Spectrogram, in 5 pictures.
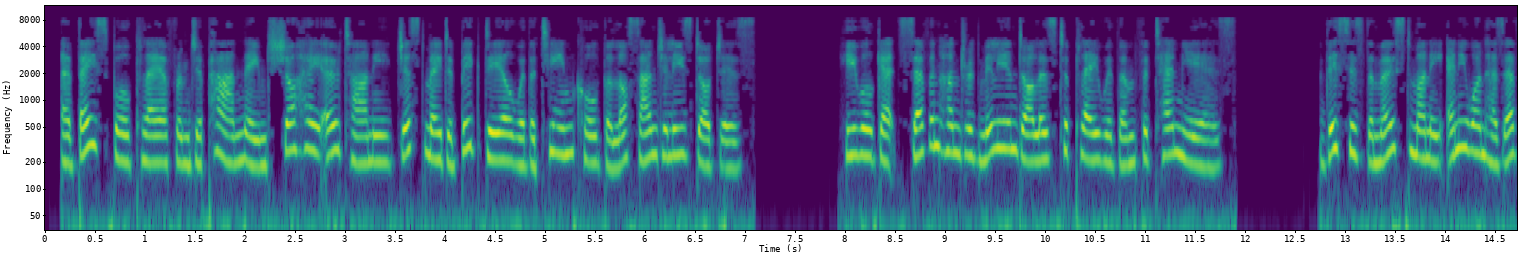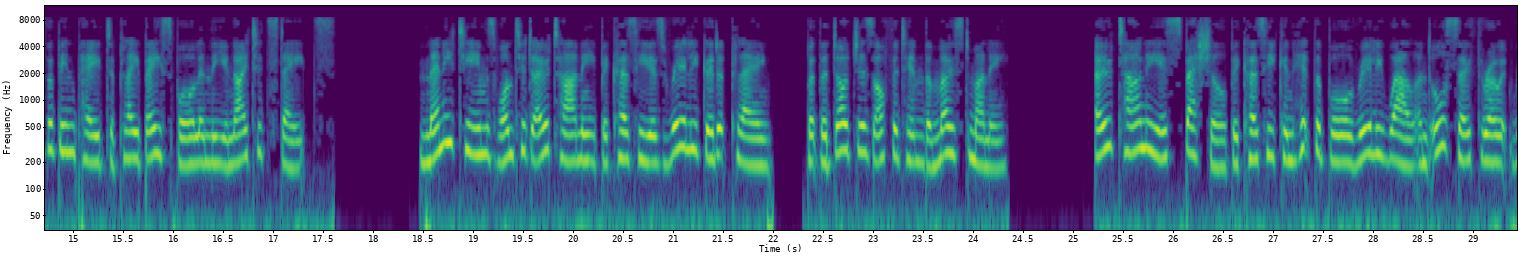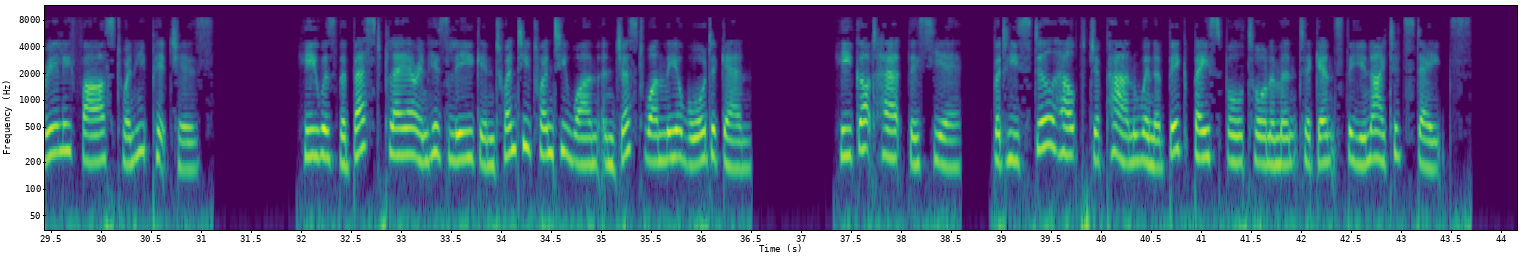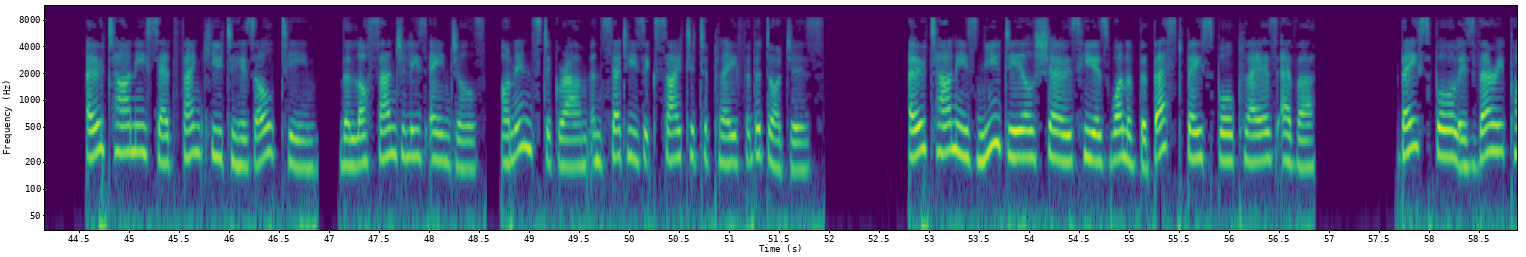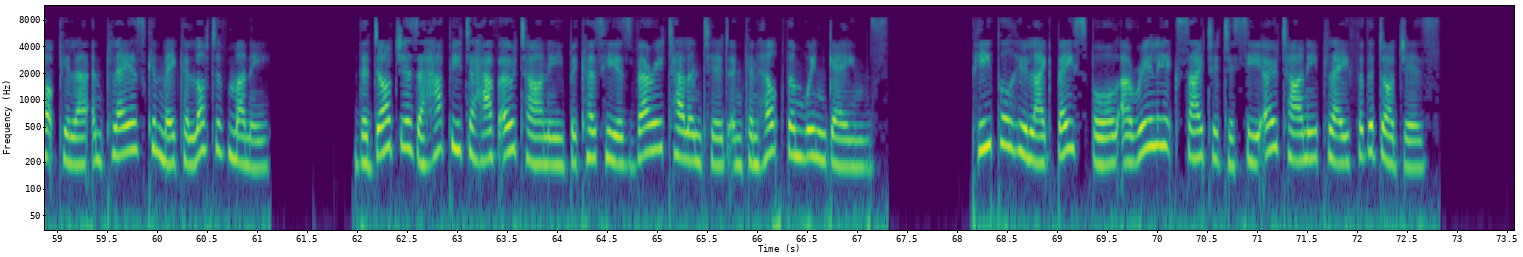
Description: Normal
English-Newsroom-Lower-Intermediate-NORMAL-Reading-Japanese-Baseball-Star-Signs-Big-Deal-with-Los-Angeles.mp3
